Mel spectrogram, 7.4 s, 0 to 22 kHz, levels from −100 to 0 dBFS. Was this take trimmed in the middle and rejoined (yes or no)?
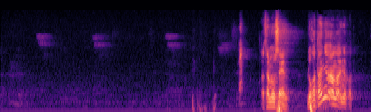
no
